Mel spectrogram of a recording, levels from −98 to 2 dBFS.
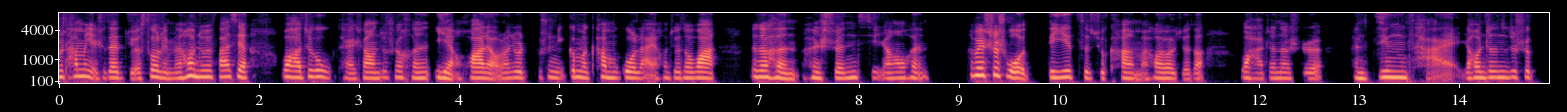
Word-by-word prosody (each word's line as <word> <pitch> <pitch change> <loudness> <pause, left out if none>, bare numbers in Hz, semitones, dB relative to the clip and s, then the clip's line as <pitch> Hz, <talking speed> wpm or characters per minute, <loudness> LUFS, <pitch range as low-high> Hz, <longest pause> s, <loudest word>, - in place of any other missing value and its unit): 是 235 - +1
他 255 - -2
们 255 -2 +2
也 190 - -3
是 195 - -14
在 210 -1 +2
角 185 -1 -6
色 235 +5 +1
里 195 - -2
面。 185 - -6
然 200 - 0
后 275 - +7
你 240 - +5
就 - - +3
会 235 - +3
发 235 +1 +2
现， 225 -4 +2 0.3
哇， 235 -3 +5
这 240 +3 -1
个 240 - +3
舞 210 -3 -4
台 180 -2 -7
上， 200 0 +2
就 215 - -6
是 220 +1 -4
很 200 -1 -2
眼 205 -6 +2
花 200 +1 +5
缭 185 - +1
乱， 195 +1 -4
就 210 - -1
是 - - -1
就 215 - -17
是 225 - -6
你 205 -1 -3
根 230 -1 0
本 210 - +1
看 230 +2 +1
不 205 - -2
过 205 0 +3
来。 195 - -3
然 - - -6
后 210 - -9
觉 200 0 -5
得 205 -1 0
“哇！ 205 -2 +7 0.3
真 240 - -2
得 230 - +6
很 195 -5 +2
很 200 +2 -1
神 200 +3 -1
奇， 205 -1 -16
然 190 0 -3
后 200 0 -1
很” 205 +1 -5 0.4
特 - - -5
别 290 0 +8
这 295 - +4
是 255 -3 0
我 205 -4 +6 0.2
第 220 -1 +1
一 230 - +4
次 205 -2 -5
去 190 - -7
看 195 0 -1
嘛， 160 - -9
然 - - -8
后 200 +1 0
又 195 - +1
会 190 - 0
觉 170 - -10
得 180 - -5 0.3
“哇！ 200 -4 -2
真 195 +2 -8
得 195 -1 -4
是 185 0 -7 0.3
很 195 -3 +1
精 220 +2 +3
彩”。 370 - -7
然 195 - -2
后 215 - +4
真 220 +1 +1
的 215 - +1
就 225 - -3
是 220 +1 -4
210 Hz, 340 characters per minute, -23 LUFS, 195-220 Hz, 0.4 s, 别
